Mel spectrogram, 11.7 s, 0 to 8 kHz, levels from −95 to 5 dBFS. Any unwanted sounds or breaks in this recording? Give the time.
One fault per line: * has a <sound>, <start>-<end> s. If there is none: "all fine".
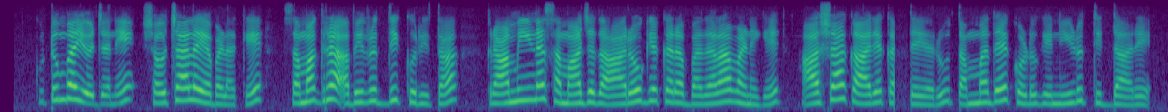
* has a dropout, 8.9-9.1 s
